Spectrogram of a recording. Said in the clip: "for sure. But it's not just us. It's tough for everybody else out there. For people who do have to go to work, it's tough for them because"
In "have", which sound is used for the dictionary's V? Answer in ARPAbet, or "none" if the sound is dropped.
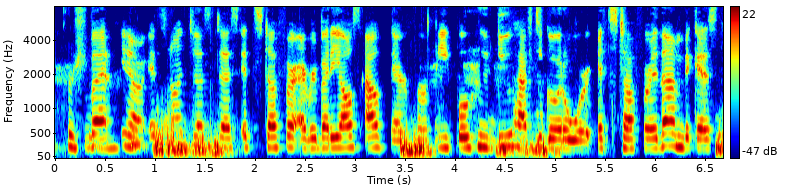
F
